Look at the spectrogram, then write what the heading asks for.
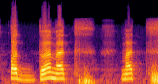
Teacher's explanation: قدمت مت ہلکی سی آپ کو آواز محسوس ہوگی، وہ ہمس کی آواز ہے · ہلکی سی آواز تھا کی طرح آئے گی اور کلکلا نہیں ہوگا، موٹا بھی نہیں ہے، یہ نرم حروف میں سے ہے، آرام سے ادا ہوگا.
